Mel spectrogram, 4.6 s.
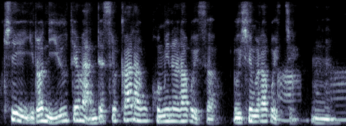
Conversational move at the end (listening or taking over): taking over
